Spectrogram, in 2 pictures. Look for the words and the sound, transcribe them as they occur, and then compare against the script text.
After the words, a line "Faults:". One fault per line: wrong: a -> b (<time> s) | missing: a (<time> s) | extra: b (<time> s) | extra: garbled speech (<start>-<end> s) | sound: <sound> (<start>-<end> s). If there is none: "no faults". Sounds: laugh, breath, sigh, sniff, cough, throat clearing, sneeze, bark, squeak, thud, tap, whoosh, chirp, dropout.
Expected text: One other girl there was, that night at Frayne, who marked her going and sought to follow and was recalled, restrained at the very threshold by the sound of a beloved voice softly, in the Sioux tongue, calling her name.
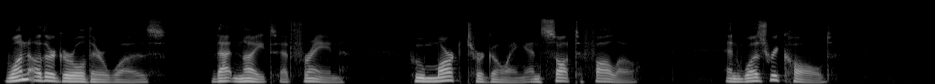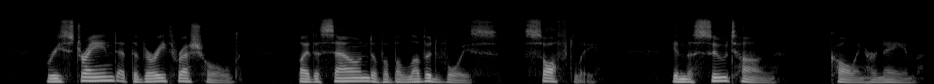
One other girl there was, that night at Frayne, who marked her going and sought to follow and was recalled, restrained at the very threshold by the sound of a beloved voice softly, in the Sioux tongue, calling her name.
Faults:
no faults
